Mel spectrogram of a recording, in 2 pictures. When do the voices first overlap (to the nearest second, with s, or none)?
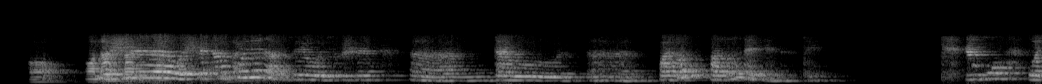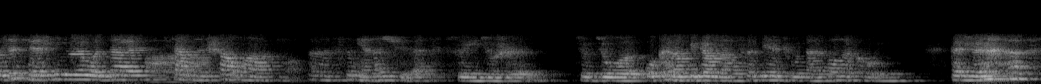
1 s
